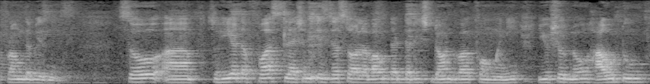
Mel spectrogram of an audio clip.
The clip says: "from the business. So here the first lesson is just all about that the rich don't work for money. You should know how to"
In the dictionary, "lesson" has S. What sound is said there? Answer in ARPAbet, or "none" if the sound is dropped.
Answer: SH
